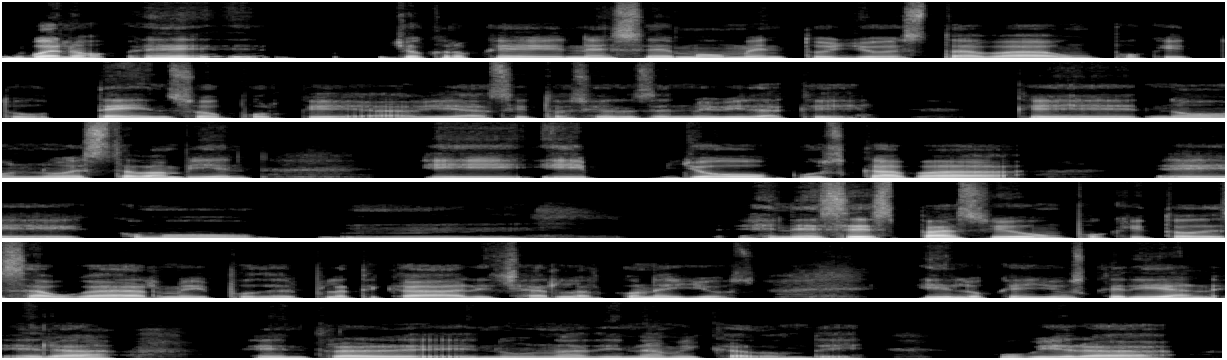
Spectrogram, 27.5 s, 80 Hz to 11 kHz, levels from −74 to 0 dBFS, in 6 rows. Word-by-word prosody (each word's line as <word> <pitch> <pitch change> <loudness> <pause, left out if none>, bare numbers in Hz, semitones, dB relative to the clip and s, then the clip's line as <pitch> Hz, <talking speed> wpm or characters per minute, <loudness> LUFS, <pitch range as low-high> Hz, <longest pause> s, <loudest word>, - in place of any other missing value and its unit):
Bueno, 180 +4 +6
e 155 - +5
eh, 365 -2 -4 0.4
yo 180 0 +1
creo 210 +2 0
que 155 -7 +2
en 130 +1 +3
ese 150 +2 +3
momento 135 +2 +1
yo 125 -1 -3
estaba 120 -2 +1
un 105 0 -3
poquito 110 -3 -9
tenso 120 +2 +1
porque 105 -2 -6
había 110 0 -4
situaciones 110 0 -5
en 110 -1 -1
mi 105 -1 0
vida 110 0 0
que 95 -3 -10 0.5
que 100 -2 -1
no 110 0 -3
no 115 +2 0
estaban 130 +3 +3
bien, 125 -1 0 0.6
y 110 -1 -1
y 120 -2 -1 0.2
yo 140 -3 +4
buscaba, 125 -4 +3 0.5
eh, 100 -1 -2
como 100 -2 -3 0.2
mm, 105 -2 -7 0.8
en 115 0 -2
ese 120 +3 +7
espacio 130 +2 +4
un 130 -2 +1
poquito 115 +1 -2
desahogarme 105 +1 +1
y - - -3
poder 100 0 -6
platicar 110 +1 -1
y 105 - -6
charlar 105 +1 -3
con 130 -2 -1
ellos, 115 0 -3 0.6
y 125 - +1
lo 130 +1 +1
que 155 - -3
ellos 170 +1 -3
querían 140 +2 +3
era 120 -3 +1 0.5
entrar 115 +1 +1
en 110 0 -2
una 115 0 -2
dinámica 110 0 -3
donde 100 -1 -8 0.4
hubiera, 110 -3 +1
110 Hz, 125 wpm, -22 LUFS, 105-125 Hz, 0.8 s, ese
